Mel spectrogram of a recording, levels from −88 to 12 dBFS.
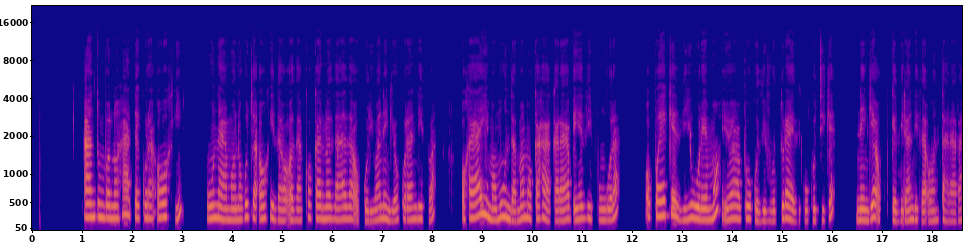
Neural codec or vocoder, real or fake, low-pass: none; real; 14.4 kHz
